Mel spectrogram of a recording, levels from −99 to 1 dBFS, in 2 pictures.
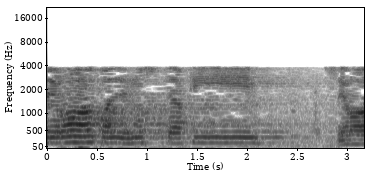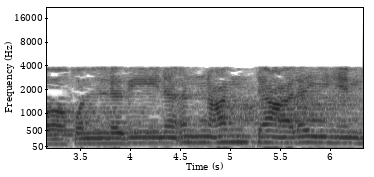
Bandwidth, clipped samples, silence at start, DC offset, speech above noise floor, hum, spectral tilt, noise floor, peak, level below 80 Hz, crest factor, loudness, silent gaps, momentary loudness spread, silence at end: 4 kHz; under 0.1%; 0 s; under 0.1%; 22 dB; none; -10.5 dB/octave; -40 dBFS; -4 dBFS; -56 dBFS; 14 dB; -18 LUFS; none; 10 LU; 0 s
